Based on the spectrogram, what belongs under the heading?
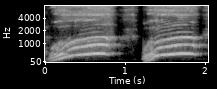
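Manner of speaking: very high, drawn-out squawk of confusion; baffled Raptor. Acted. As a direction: squeal it in cartoon disbelief.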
